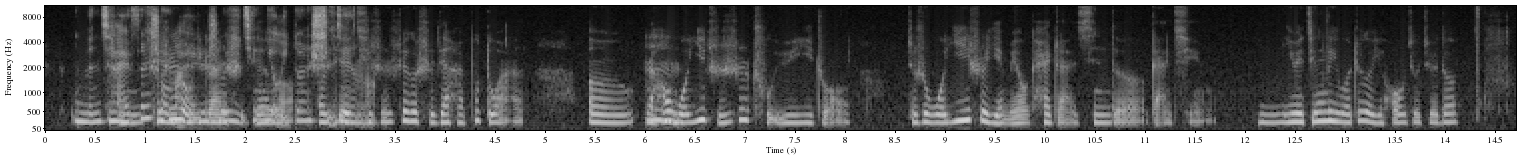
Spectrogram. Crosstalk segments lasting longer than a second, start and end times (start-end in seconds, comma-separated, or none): 0.6-3.3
